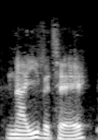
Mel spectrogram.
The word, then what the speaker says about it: naivete: We had tons and tons and tons of people message us with the correct pronunciation of naivete.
